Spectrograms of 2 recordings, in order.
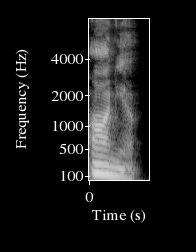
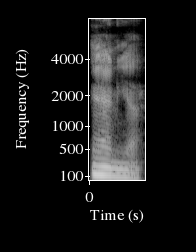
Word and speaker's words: Anya: It's not Anya. She said in one of these interviews, her name it's pronounced Anya.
